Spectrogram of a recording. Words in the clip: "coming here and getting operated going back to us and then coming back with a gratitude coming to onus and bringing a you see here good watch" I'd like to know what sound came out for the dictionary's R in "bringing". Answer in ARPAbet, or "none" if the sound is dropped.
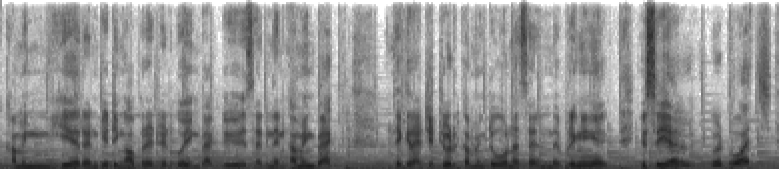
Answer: R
